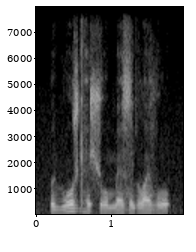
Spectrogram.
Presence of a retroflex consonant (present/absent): present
